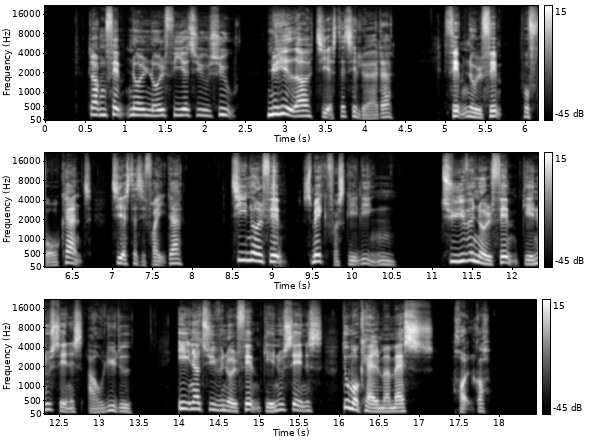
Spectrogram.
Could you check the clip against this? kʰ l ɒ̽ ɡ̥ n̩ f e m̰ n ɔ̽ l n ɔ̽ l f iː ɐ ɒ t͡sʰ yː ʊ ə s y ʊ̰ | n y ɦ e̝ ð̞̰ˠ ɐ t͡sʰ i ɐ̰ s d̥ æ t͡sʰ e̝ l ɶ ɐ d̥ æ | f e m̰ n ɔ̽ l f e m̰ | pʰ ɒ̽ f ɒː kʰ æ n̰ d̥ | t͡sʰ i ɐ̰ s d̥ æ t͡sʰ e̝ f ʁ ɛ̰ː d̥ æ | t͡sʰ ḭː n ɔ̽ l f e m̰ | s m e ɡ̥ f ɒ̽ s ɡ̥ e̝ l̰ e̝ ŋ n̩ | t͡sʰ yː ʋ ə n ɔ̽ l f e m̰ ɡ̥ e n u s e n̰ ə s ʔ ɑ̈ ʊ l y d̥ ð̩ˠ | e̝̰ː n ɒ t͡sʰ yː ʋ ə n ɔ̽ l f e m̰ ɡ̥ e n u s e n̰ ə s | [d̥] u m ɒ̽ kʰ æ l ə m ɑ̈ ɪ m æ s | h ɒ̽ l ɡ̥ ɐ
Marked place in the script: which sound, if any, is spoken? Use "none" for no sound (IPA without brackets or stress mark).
d̥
